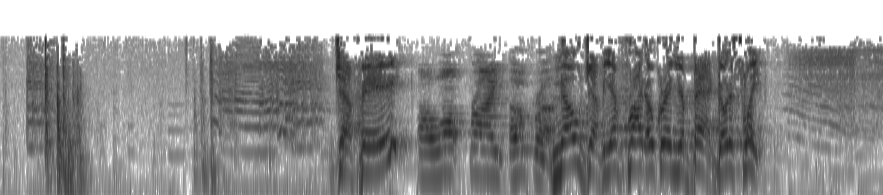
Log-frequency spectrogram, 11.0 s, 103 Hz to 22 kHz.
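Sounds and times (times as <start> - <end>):
door creaking on its hinges: 0.0 - 1.2, 2.4 - 4.2, 9.6 - 11.0
speech: 4.2 - 9.6.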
